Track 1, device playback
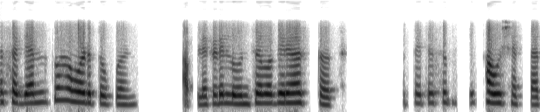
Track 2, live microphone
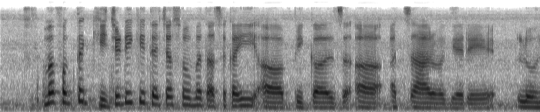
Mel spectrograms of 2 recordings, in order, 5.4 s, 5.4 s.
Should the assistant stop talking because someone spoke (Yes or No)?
Yes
